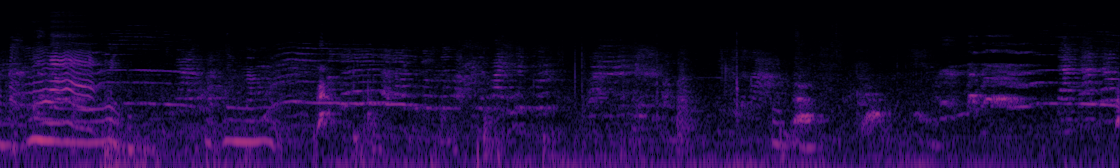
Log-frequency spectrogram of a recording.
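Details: Loud, rhythmic, high-pitched crying of a hungry baby waiting to be breastfed, in repeated wails with short breaths between, over background adult voices.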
